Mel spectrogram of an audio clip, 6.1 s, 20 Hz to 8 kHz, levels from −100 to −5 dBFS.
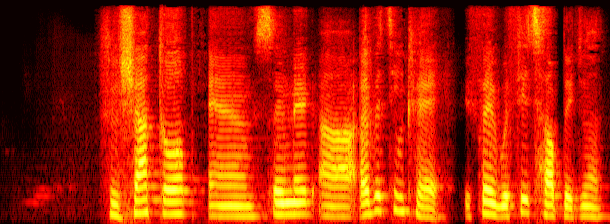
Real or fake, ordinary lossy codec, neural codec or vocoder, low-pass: fake; AAC, 32 kbps; codec, 16 kHz, 0.5 kbps, X-Codec, HuBERT features, trained on general audio; 7.2 kHz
